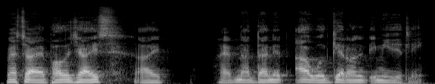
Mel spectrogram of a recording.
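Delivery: lightly acted submissive reply to the master; apologetic student. Student apologizing to the master, acted meek compliance. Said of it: "the only thing I can do is".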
